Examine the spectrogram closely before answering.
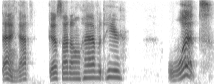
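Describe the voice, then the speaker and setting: A woman hosts a crime show with unhurried, drawn-out delivery. She is blunt and exasperated, commenting casually and scornfully, leaning hard on her phrases. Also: medium pitch, animated, fairly bright tone. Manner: emphatic, repeats phrases mockingly. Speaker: crime podcast host. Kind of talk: casual live commentary on played audio.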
